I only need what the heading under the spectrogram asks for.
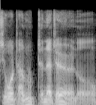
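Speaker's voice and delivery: quick, mumbled put-on voice. Imitating how Robert Downey Jr. talks in the movie: fast, mouth barely moving. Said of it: "that is the way that he talks throughout the movie".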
